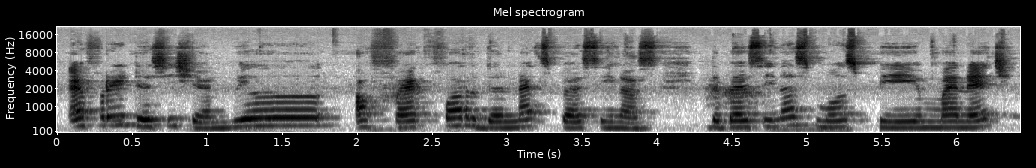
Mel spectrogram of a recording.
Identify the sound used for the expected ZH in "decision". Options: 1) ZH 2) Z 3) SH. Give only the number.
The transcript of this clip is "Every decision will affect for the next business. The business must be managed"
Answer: 3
